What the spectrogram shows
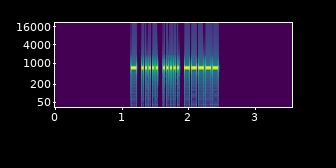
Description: Morse code, heard as a keyed tone, about 44 wpm, 700 Hz. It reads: T550
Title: Numbers - Contest Style - 4-Digit 45wpm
